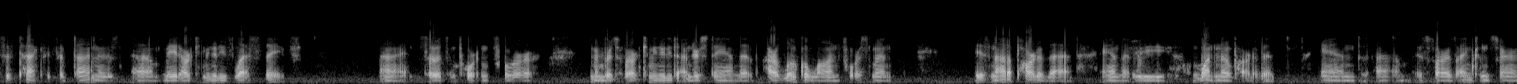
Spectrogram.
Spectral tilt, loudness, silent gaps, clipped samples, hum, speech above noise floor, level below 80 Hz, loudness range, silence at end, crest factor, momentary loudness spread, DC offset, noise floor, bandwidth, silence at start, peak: -8 dB/octave; -25 LUFS; none; under 0.1%; none; 29 dB; -62 dBFS; 3 LU; 0 s; 18 dB; 9 LU; under 0.1%; -53 dBFS; 7.6 kHz; 0 s; -6 dBFS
